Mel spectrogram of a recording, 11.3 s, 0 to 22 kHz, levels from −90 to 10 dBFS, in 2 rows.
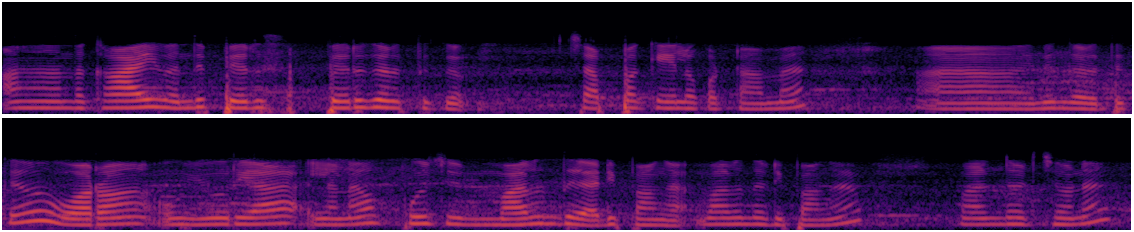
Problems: none marked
